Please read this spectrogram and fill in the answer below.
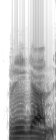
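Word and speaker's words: শৃগাল: তাহলে আমরা যদি লিখি যে শ্রীগাল, শ্রীগাল, এটির উচ্চারণ হবে শ্রীগাল, শ্রীগাল। ফলে খেয়াল করতে হবে, এখানে আমরা পাচ্ছি শ্রীগাল, হসন্ত দিতে হবে, নালে ভুল হবে, কারণ আমরা থেমে যাচ্ছি, শ্রীগাল।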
